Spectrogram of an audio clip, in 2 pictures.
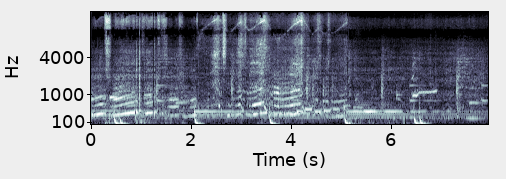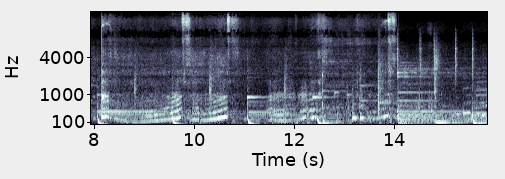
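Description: Cars drifting around cones at a drift academy, engines revving and tires squealing in long sweeping slides, one after another, loud and near throughout with no talk.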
